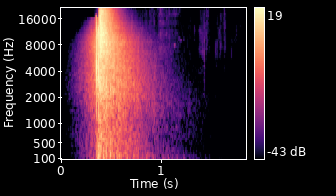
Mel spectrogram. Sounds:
Boom, Explosion

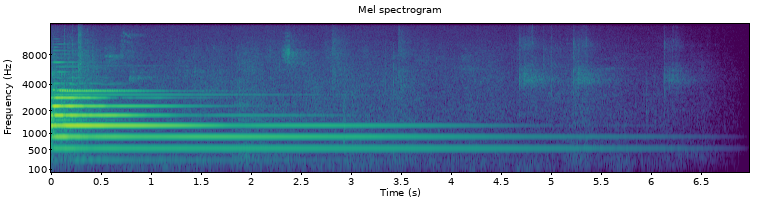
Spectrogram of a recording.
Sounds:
Musical instrument, Percussion, Music

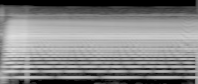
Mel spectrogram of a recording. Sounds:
Musical instrument, Accordion, Music

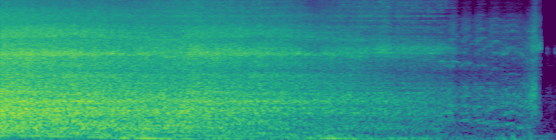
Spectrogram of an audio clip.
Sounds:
Engine

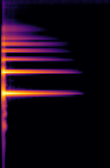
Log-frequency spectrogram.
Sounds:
Music, Keyboard (musical), Piano, Musical instrument

